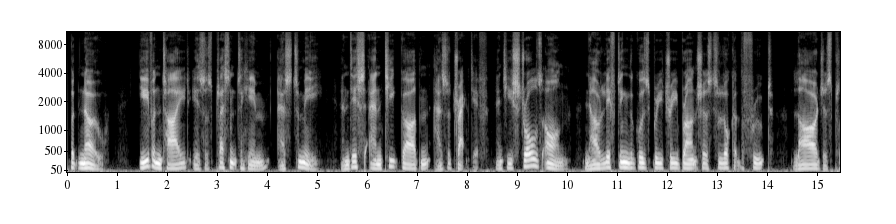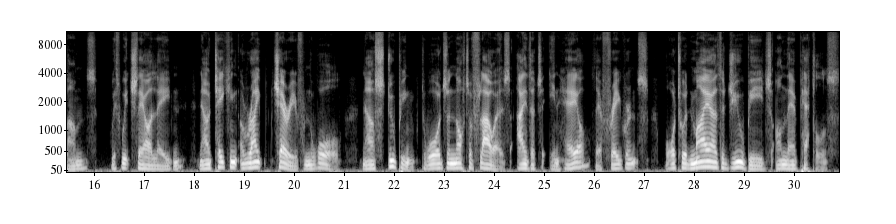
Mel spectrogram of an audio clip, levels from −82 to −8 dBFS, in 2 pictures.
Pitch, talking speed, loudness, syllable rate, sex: 100 Hz, 130 wpm, -19 LUFS, 3.7 syllables/s, male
